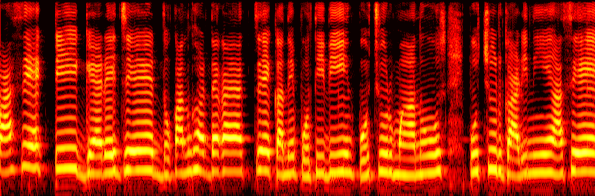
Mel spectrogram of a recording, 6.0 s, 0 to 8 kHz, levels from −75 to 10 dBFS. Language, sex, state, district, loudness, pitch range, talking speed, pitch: Bengali, female, West Bengal, Paschim Medinipur, -11 LUFS, 235-275 Hz, 150 wpm, 255 Hz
